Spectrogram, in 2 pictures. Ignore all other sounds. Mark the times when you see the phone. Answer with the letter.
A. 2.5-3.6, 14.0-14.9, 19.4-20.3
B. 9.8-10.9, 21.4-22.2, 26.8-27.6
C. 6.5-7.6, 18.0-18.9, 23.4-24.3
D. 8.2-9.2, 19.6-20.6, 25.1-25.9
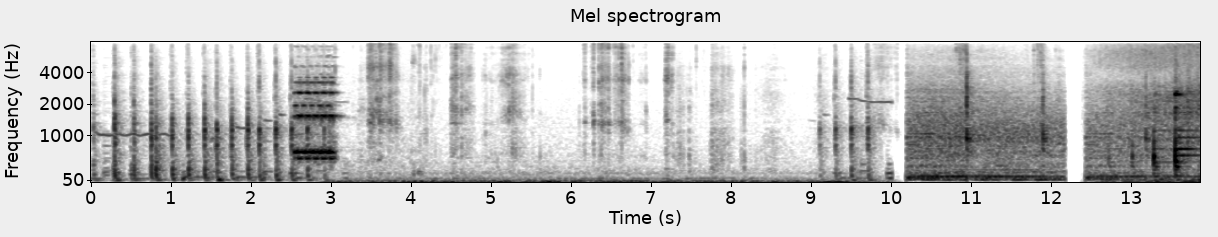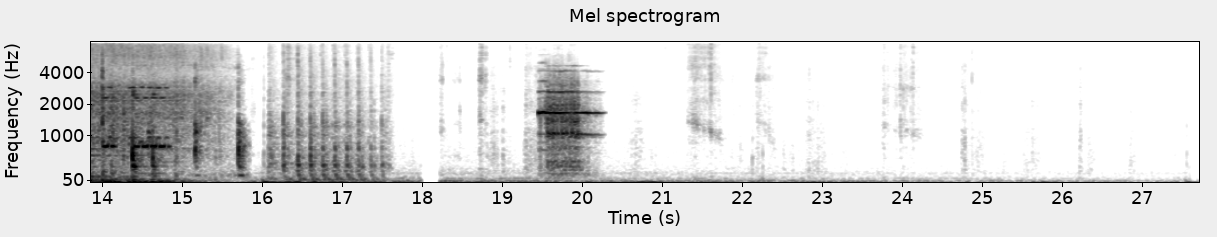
A.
